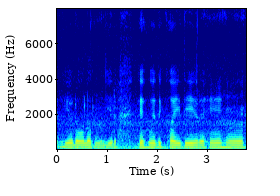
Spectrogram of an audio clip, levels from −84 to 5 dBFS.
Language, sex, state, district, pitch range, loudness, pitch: Hindi, male, Uttar Pradesh, Jalaun, 120-125 Hz, -35 LUFS, 120 Hz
